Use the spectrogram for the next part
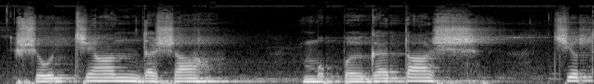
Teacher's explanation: ये श का उच्चारण साथ में करना क्योंकि विसर्ग की संधि है वहाँ पर।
